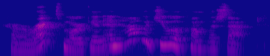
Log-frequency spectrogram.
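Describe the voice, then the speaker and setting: Storybook casting: woman as a strict, formal monster schoolmaster, male, issuing brisk instructions in an echoey room. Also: mid-range voice, sing-song, lightly acted.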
